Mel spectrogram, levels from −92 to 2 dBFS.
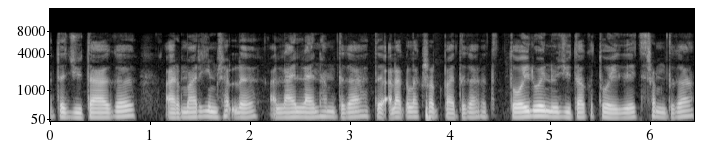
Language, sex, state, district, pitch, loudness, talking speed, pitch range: Wancho, male, Arunachal Pradesh, Longding, 120 Hz, -18 LUFS, 240 wpm, 115-125 Hz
